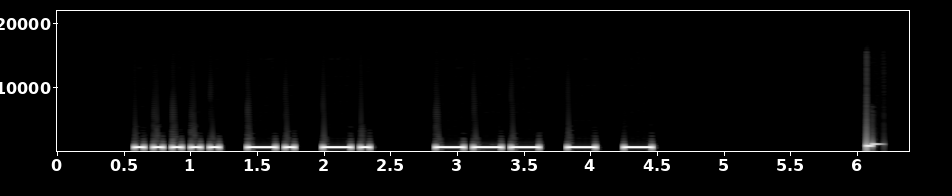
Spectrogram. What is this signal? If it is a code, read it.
Morse code, heard as a keyed tone, about 17 wpm, 690 Hz. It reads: 5NN OTT
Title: Ontario QSO Party Exchange 17wpm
